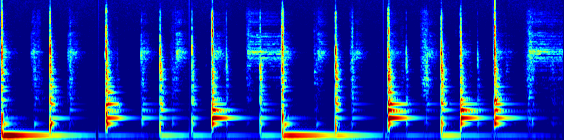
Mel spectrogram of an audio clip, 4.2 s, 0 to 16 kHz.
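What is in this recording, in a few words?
percussion, Roots Disco; USB Soundscan vol.32; AKAI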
